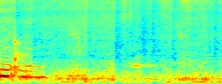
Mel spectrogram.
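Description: Onions sautéing in a pan while being stirred, a loud, close and continuous sizzle with the scrape of a utensil moving through them.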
